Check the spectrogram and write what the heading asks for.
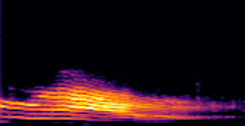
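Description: A single drawn-out cat yowl, loud and rising then slowly falling in pitch, a wavering harmonic cry lasting about two seconds with no one talking over it.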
